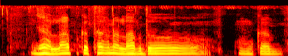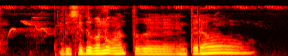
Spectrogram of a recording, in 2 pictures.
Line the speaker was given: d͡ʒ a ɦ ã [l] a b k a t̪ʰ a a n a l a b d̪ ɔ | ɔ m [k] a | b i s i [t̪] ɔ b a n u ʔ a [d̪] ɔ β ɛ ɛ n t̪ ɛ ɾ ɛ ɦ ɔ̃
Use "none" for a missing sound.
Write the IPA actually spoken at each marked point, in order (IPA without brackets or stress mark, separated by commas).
l, k, d̪, t̪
